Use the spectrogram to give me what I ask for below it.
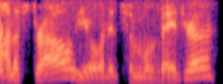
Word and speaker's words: Mourvèdre: Mourvèdre, like moo cow, moo, or Mourvèdre.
